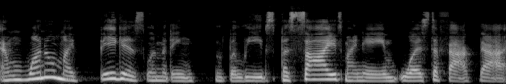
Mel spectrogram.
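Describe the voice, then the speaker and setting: A woman speaks with a medium pitch and lively intonation. The background is quiet. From US West Coast, Los Angeles. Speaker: life coach and business strategist. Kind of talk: podcast interview.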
